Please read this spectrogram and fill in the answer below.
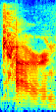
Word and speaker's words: cairn: It isn't quite Carn, it isn't quite Cairn. It's I don't know if I say it right. Cairn. It's like an ah sound. Cairn is apparently how that word is supposed to be pronounced. It's like a Gaelic thing or something.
